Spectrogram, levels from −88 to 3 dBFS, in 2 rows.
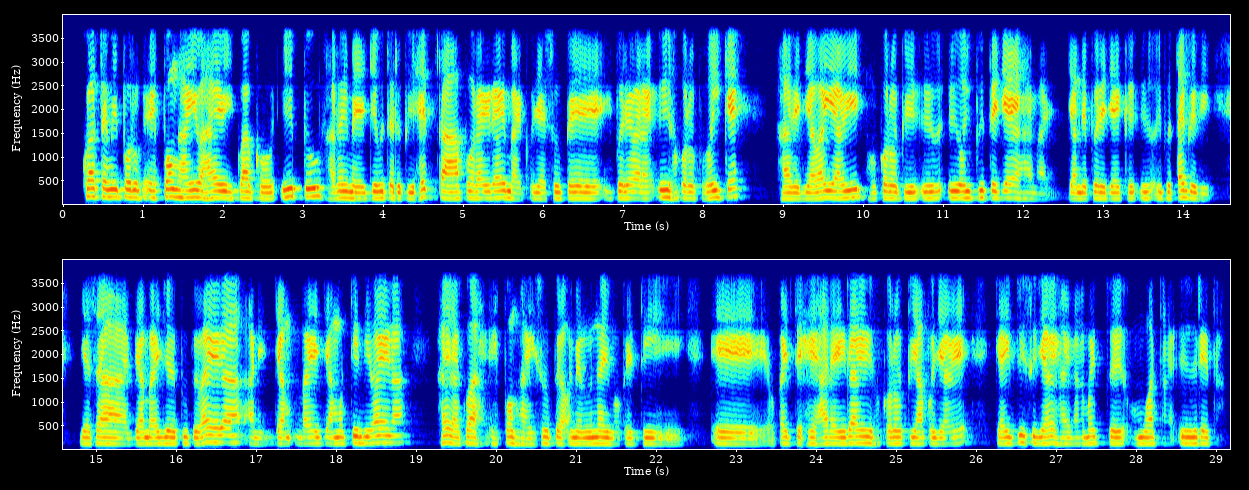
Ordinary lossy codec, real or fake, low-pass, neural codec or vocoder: none; real; 3.6 kHz; none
